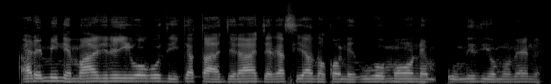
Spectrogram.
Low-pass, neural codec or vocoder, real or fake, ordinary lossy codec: none; codec, 44.1 kHz, 2.6 kbps, SNAC; fake; none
